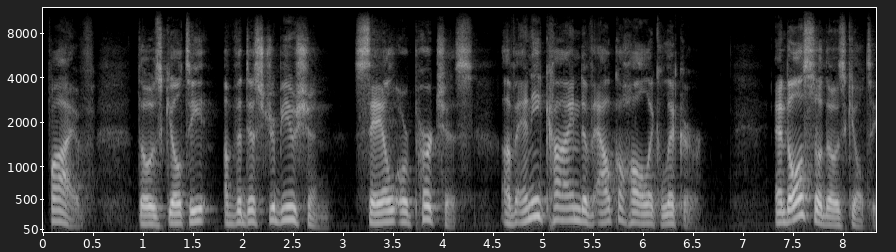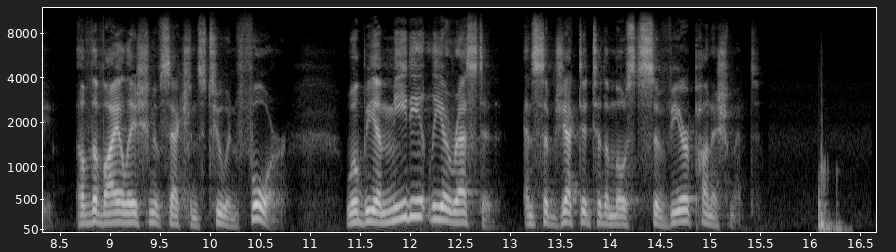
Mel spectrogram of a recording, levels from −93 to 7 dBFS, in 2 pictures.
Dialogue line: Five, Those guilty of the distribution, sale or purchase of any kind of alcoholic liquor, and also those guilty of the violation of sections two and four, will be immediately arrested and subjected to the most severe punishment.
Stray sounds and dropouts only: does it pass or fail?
fail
